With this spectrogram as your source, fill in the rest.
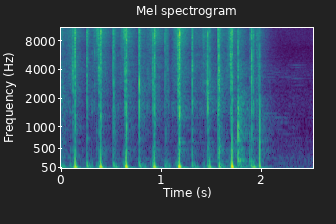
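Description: A tarot deck is shuffled in a rapid, close flurry of papery riffling snaps for about two seconds, then stops abruptly and falls silent.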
